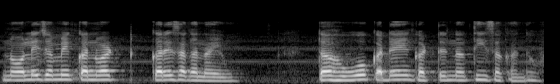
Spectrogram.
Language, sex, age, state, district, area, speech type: Sindhi, female, 18-30, Gujarat, Surat, urban, spontaneous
